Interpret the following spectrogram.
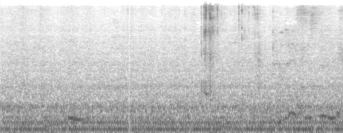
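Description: A tortilla chip topped with chopped pickle relish crunching as it is bitten, with one sharp crunch about two and a half seconds in and a few fainter chewing crunches after. A steady low hum runs underneath.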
